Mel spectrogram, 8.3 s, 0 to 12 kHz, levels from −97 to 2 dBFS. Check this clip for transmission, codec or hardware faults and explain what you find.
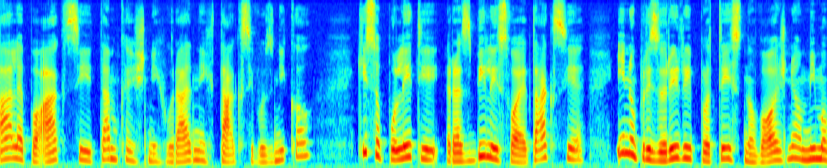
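Nothing in this speech clip raises a flag, so there's nothing to report.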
